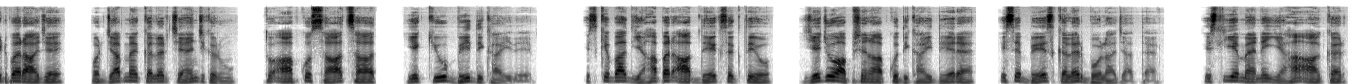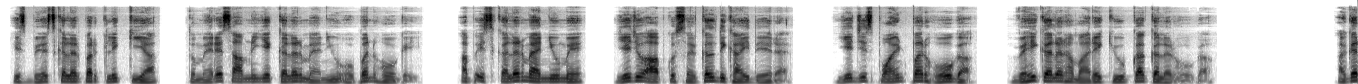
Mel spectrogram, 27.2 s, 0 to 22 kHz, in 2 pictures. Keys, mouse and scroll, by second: 0.1 alt+click, 0.9 alt+shift+click, 2.3 alt+shift+click, 14.5 click.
